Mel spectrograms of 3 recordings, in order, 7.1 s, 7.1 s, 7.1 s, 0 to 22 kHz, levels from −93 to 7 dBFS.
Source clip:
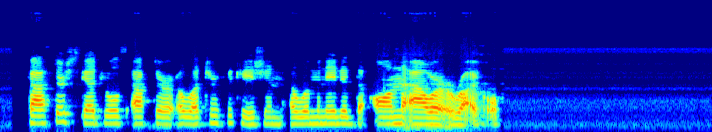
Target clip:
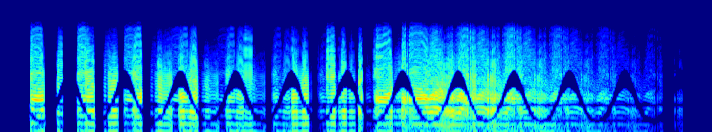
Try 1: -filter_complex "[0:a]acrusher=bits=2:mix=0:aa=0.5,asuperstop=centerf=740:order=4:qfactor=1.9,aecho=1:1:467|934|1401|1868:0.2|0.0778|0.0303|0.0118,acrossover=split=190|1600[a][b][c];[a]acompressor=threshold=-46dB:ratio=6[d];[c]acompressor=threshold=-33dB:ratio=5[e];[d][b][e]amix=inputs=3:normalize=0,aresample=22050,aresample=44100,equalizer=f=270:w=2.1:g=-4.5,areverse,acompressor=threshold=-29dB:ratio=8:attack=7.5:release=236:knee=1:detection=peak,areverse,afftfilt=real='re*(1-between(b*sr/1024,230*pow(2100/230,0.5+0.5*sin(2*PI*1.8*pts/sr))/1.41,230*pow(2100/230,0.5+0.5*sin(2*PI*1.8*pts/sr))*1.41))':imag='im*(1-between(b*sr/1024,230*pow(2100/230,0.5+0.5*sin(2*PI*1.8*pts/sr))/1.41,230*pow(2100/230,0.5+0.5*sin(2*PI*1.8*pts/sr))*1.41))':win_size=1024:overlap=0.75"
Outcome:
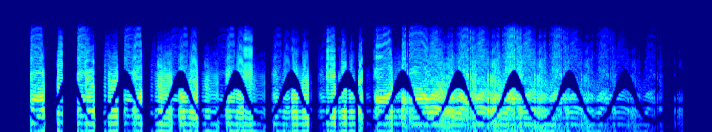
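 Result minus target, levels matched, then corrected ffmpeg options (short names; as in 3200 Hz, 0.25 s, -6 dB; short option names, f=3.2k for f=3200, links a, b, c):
compressor: peak gain reduction +6.5 dB; 250 Hz band +5.0 dB
-filter_complex "[0:a]acrusher=bits=2:mix=0:aa=0.5,asuperstop=centerf=740:order=4:qfactor=1.9,aecho=1:1:467|934|1401|1868:0.2|0.0778|0.0303|0.0118,acrossover=split=190|1600[a][b][c];[a]acompressor=threshold=-46dB:ratio=6[d];[c]acompressor=threshold=-33dB:ratio=5[e];[d][b][e]amix=inputs=3:normalize=0,aresample=22050,aresample=44100,equalizer=f=270:w=2.1:g=-14.5,areverse,acompressor=threshold=-22dB:ratio=8:attack=7.5:release=236:knee=1:detection=peak,areverse,afftfilt=real='re*(1-between(b*sr/1024,230*pow(2100/230,0.5+0.5*sin(2*PI*1.8*pts/sr))/1.41,230*pow(2100/230,0.5+0.5*sin(2*PI*1.8*pts/sr))*1.41))':imag='im*(1-between(b*sr/1024,230*pow(2100/230,0.5+0.5*sin(2*PI*1.8*pts/sr))/1.41,230*pow(2100/230,0.5+0.5*sin(2*PI*1.8*pts/sr))*1.41))':win_size=1024:overlap=0.75"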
